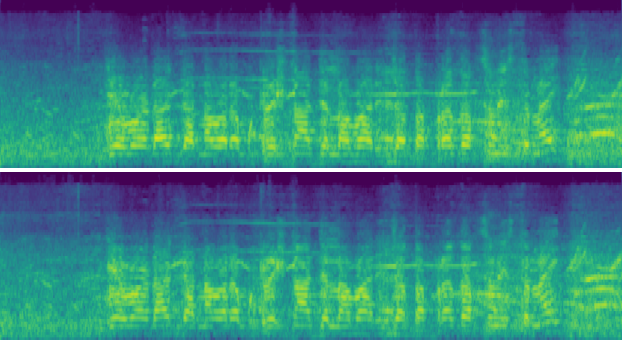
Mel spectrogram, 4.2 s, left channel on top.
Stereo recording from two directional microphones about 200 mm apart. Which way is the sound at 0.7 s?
60° left (ahead or behind).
